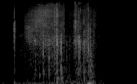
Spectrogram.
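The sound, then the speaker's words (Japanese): A short rip of paper as a letter is torn open, a sharp onset followed by about a second of bright, crackly tearing that stops abruptly; no voices. “あら、手紙うん。”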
